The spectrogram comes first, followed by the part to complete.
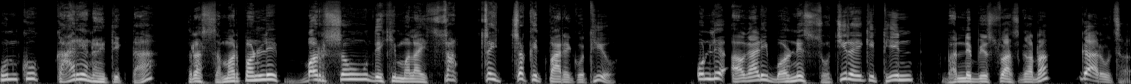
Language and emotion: Nepali, surprised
